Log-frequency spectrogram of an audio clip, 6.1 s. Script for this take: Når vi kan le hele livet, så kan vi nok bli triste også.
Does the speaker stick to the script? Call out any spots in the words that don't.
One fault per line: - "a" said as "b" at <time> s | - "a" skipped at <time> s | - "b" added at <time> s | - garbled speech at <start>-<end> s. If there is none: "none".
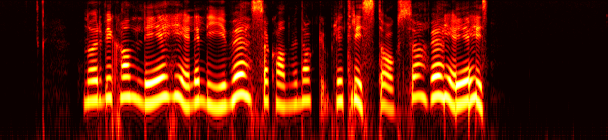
- garbled speech at 4.3-4.9 s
